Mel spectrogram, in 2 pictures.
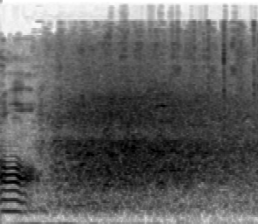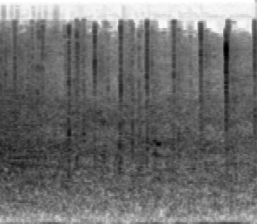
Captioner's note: audience laughs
